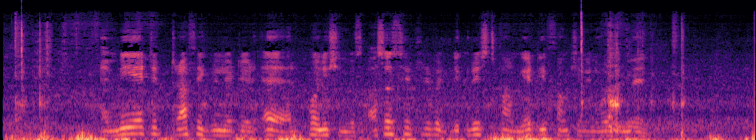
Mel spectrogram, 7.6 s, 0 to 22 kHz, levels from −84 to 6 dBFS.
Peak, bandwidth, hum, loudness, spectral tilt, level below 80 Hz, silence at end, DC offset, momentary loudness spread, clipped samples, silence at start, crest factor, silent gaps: 0 dBFS; 16 kHz; none; -23 LUFS; -4.5 dB/octave; -24 dBFS; 0 s; under 0.1%; 11 LU; under 0.1%; 0.05 s; 20 dB; none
